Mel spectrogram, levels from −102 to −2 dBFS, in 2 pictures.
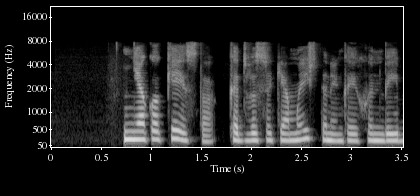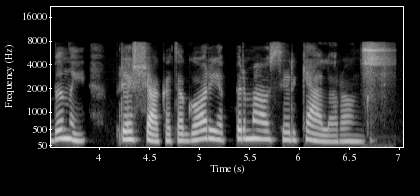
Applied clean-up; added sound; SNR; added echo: none; Tambourine; 3 dB; none.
